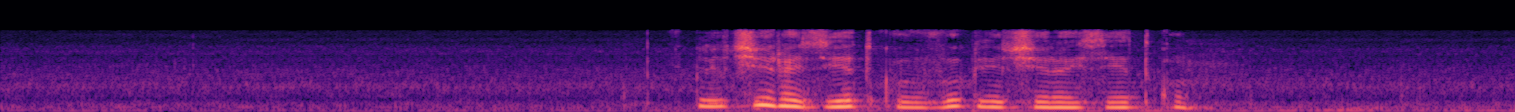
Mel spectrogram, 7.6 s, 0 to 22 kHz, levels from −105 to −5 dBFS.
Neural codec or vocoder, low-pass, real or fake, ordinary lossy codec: codec, 16 kHz, 16 kbps, FunCodec, trained on LibriTTS, 50 frames a second; 7.2 kHz; fake; none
